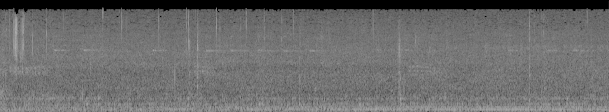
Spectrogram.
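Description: Quiet outdoor background: a steady low hum and faint hiss, with a few soft clicks and light rustles of hand handling.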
